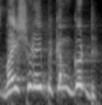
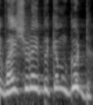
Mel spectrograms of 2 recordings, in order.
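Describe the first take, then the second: First: "Why should I become good?" drawn out slowly and high, stress falling on good; slow, high emphatic question. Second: "Why should I become good?" said slowly and a little high, falling on good; slow emphatic question. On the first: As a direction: stretch every word, lift the pitch, land hard on good. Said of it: "her question was". (धीमा, ऊँचा, "good" पर ज़ोर देकर सवाल) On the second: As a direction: draw the words out, land on good. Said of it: "अब ये बच्ची कह रही है कि". (धीमा, "good" पर ज़ोर देकर सवाल) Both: Shown as a demonstration.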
